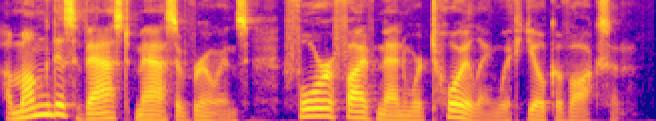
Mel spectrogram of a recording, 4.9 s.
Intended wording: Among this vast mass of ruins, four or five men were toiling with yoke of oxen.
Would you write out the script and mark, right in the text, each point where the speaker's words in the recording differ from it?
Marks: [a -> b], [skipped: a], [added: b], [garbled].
Among this vast mass of ruins, four or five men were toiling with yoke of oxen.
